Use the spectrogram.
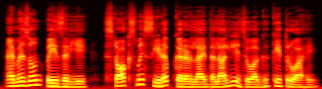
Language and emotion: Sindhi, neutral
